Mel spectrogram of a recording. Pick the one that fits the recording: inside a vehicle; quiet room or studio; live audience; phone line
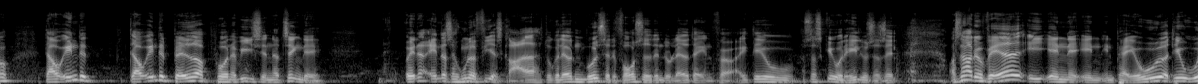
live audience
